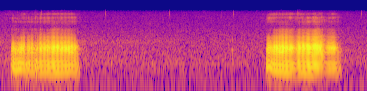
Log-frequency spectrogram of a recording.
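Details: Repeated snoring during sleep: two loud, rattling, voiced snores about five seconds apart with quiet breathing between them.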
